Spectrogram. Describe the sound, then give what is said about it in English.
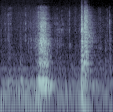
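A door is eased open a little: two short, muffled bursts, a latch or handle sound followed by a brief wooden knock or scrape, over a low, quiet background hum. “Danny crosses to the door. Opening it a crack, she sees Chilton.”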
